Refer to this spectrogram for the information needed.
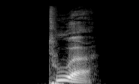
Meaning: tour, journey: 1. a trip, particularly when travel takes up a significant portion of the time (as in a daytrip or a journey with several stops) 2. a race with several stages
- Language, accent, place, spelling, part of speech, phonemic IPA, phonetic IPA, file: German, Germany, Berlin, Tour, noun, /tuːr/, [tu(ː)ɐ̯], De-Tour.ogg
